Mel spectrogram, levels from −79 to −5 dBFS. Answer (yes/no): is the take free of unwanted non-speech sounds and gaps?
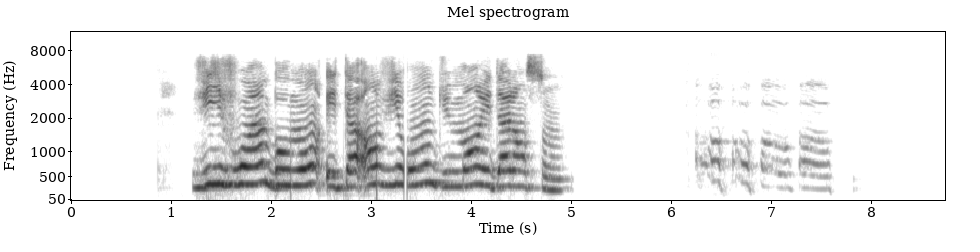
no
